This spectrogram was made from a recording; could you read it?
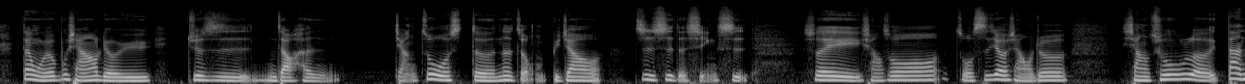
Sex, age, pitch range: female, 20-39, 170-200 Hz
